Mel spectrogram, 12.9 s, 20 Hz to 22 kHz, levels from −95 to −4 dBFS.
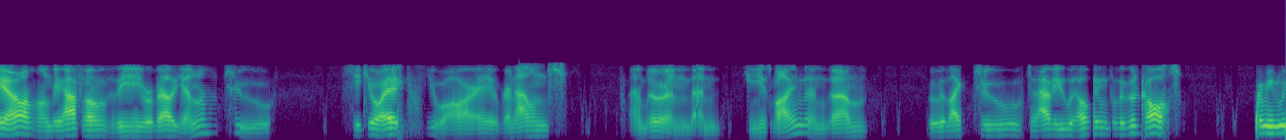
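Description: From start to finish the speech has the buzzing, mechanical robot quality of an LPC-10 vocoder at 2.4 kbit/s, with heavy codec damage. A ten-pole filter stands in for the vocal tract, and each stretch is excited either by a pulse train or by noise, so some syllables buzz and others dissolve into hiss. On a spectrogram, nothing appears above 3.8 kHz. Voiced parts show rigidly even harmonic stripes, and unvoiced parts show smeared noise blocks with hard edges between the two states.

After "are a", from 5.20 to 6.07 s, the audio runs about 5.6% fast and sits roughly 94 cents sharp, close to a semitone, before snapping back in time for "commander and and genius". A sudden step in both speed and pitch that then reverses most likely comes from a drift correction step, where clock-matching software briefly changed the playback rate. On a spectrogram the harmonic stripes jump upward for that stretch, and the waveform's periods visibly shorten.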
